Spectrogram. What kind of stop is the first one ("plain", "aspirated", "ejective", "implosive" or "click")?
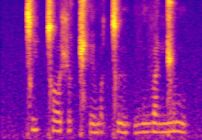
click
